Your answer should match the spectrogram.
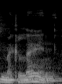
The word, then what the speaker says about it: McLean: all start calling him mclean because that's how you pronounce his name so it actually is mclean as in the guy from die hard john mcclane i didn't say that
